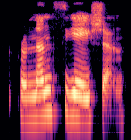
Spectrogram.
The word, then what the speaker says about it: pronunciation: a hard time well the trick there is to break it apart Pro pronunciation prun okay pronunciation pronunciation and say it's like this pronoun you're having a hard time getting from Pro To None So You Go Pro none PR none Pro oh none and train your mouth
